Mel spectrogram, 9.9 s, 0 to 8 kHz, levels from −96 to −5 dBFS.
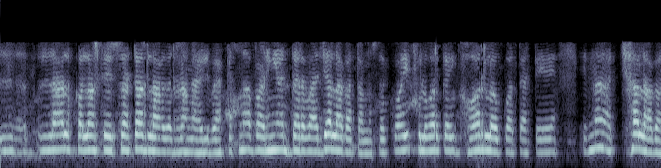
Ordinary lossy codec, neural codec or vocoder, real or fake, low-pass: AAC, 16 kbps; codec, 24 kHz, 6 kbps, HILCodec; fake; 7.2 kHz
